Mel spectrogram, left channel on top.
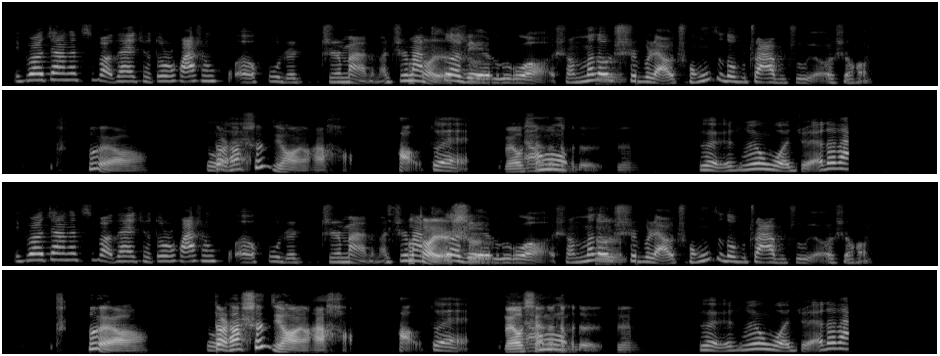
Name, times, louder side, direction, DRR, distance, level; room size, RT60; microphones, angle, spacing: voice 1, 0.1-8.7 11.4-11.8 13.3-14.0 14.6-15.0 16.3-17.8, left 1 dB, 5° left, 0.7 m, -31 dB
voice 2, 4.2-4.9 5.9-6.2 9.9-10.8 11.5-12.8 14.4-15.7, right 8 dB, 55° right, 0.4 m, -28 dB
head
